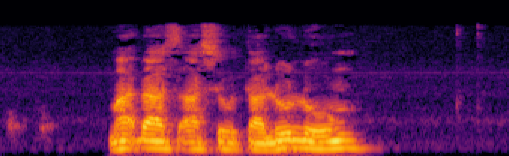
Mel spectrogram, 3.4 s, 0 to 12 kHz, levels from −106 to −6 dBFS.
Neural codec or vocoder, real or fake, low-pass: none; real; 7.2 kHz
